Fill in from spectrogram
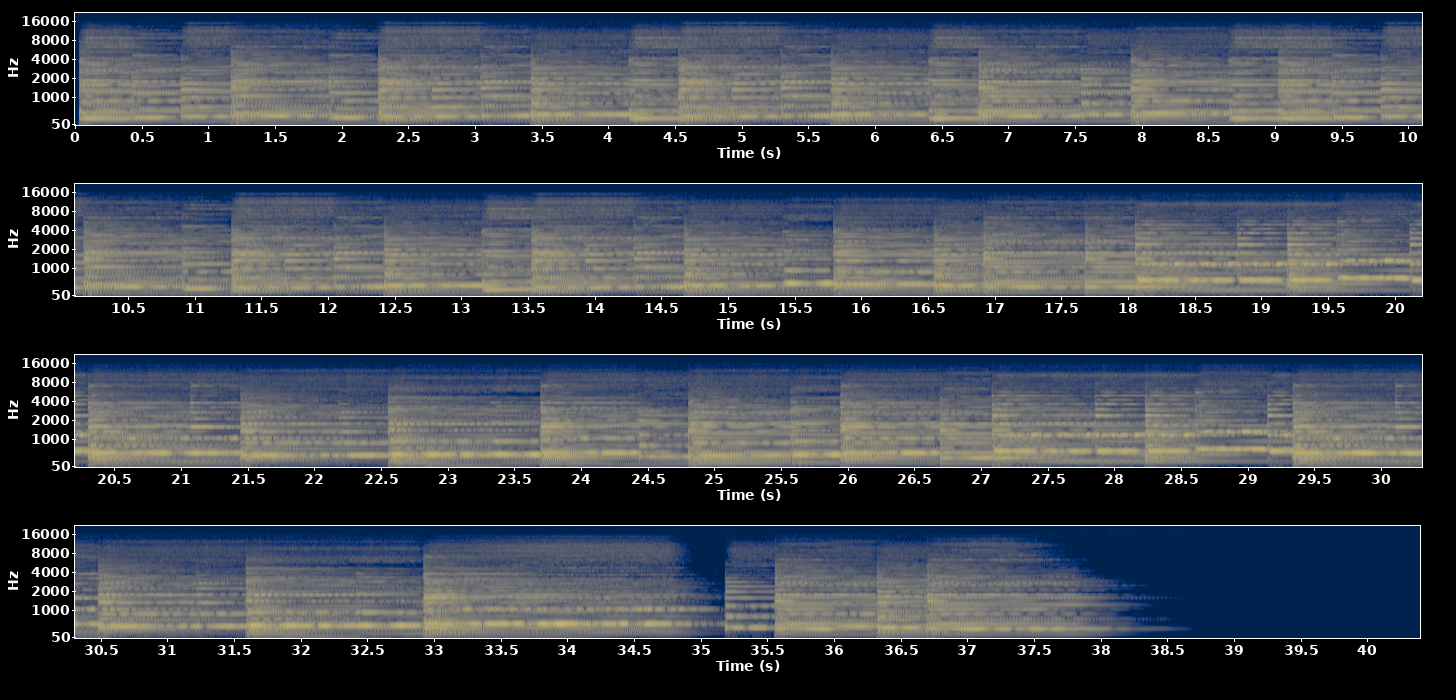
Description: Vocal Solo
